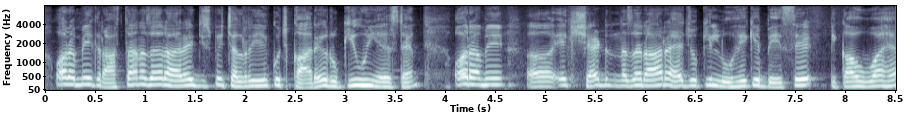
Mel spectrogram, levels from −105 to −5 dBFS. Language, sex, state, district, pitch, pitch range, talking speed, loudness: Hindi, male, Bihar, Sitamarhi, 200 Hz, 175-215 Hz, 260 wpm, -14 LUFS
